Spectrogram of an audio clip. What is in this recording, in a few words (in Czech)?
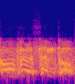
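Czech aircraft destroyed, mood medium; speech; War Thunder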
